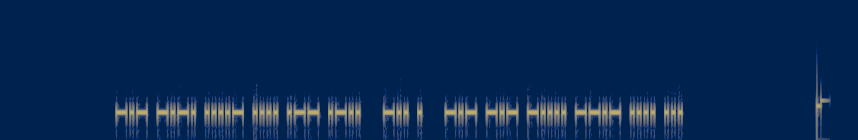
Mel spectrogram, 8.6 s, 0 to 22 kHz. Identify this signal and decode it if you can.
Morse code, heard as a keyed tone, about 36 wpm, 700 Hz. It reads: KC4HWL DE KK6QHS
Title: USA Callsign DE Callsign 35wpm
